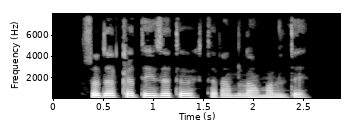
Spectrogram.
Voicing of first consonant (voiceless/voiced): voiceless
